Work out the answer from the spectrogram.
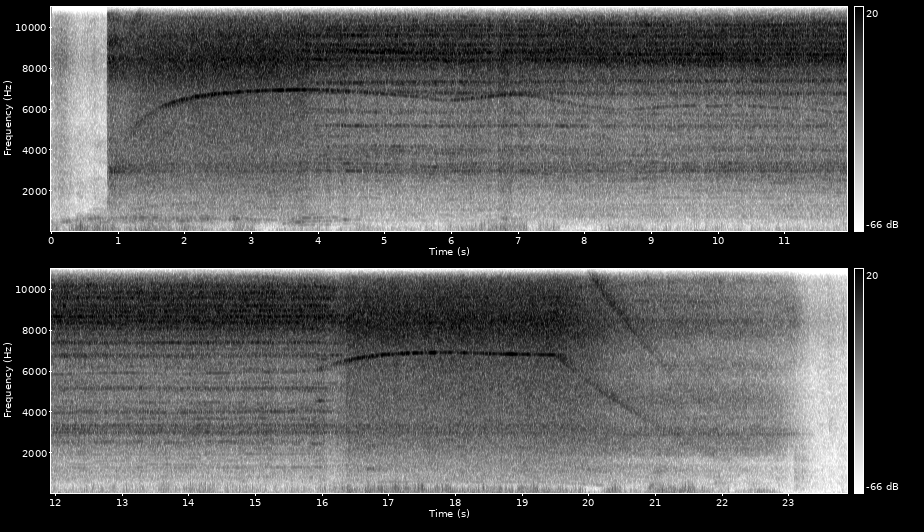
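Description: A high-pitched motor whine that winds up about a second in, runs steadily, and winds down in a falling glide near the end.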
